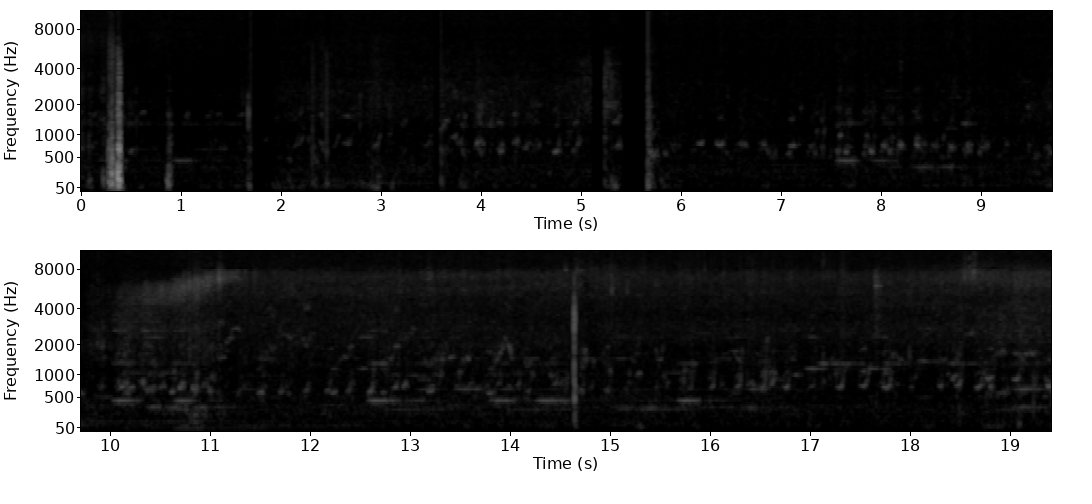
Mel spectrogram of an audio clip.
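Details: Baby guinea pigs at Hana Pet, a guinea pig specialty pet shop in Sapporo, Hokkaido, give soft, rapid runs of short squeaky notes that keep overlapping, with faint rustling throughout and a steady hiss joining in halfway through.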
